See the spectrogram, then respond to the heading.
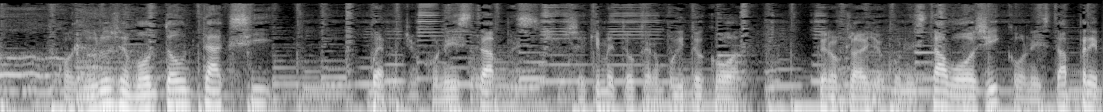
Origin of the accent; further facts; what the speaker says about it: Bogotá, Colombia; ¿usted dónde es? No, no. De Colombia. ¿De qué parte? Bogotá.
